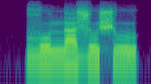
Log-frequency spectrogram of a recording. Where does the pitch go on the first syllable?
low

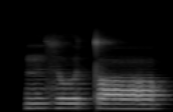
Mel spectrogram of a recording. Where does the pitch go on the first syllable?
high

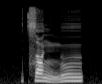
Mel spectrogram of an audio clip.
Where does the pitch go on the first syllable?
falling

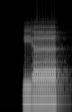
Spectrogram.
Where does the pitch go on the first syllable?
high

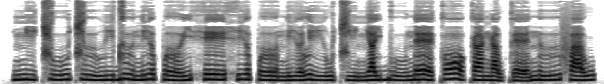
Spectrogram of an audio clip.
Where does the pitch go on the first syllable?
low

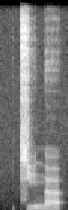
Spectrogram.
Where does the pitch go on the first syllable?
falling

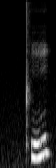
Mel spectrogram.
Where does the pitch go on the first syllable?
rising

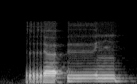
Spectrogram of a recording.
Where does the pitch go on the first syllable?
low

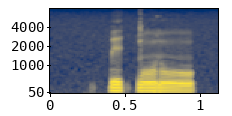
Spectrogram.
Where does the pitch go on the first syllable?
low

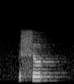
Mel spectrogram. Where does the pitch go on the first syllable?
high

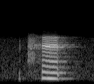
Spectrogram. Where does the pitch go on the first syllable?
low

